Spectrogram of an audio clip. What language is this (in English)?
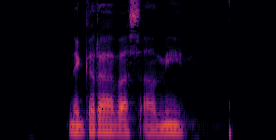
Esperanto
